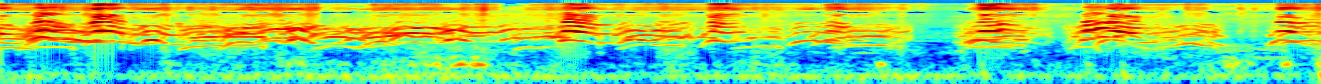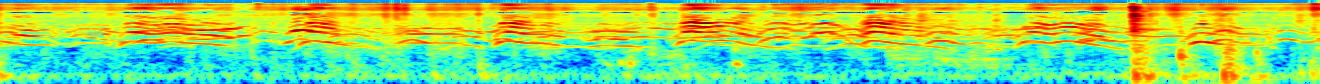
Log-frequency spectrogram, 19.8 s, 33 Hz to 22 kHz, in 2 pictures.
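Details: Squeaky, warbling cries from a newborn Jindo litter of nine, delivered between 8:30 in the morning and 1 o'clock on New Year's Day at a country house. Dense overlapping whines with short pauses and a few soft knocks near the end.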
